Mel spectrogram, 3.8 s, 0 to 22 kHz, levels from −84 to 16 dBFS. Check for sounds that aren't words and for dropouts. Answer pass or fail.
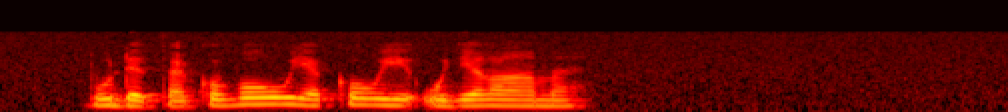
pass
